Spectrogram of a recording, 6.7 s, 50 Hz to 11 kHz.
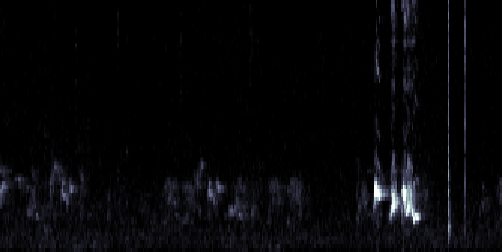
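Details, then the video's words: Red-whiskered bulbul used as a decoy in trapping, Dong Nai, 15 November 2017; soft scattered chirps, then one loud three-note warbled phrase followed by sharp clicks. "Bẫy chào mào Đẳng cấp Xòe mềm Vip 15/11/2017 phần 1"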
